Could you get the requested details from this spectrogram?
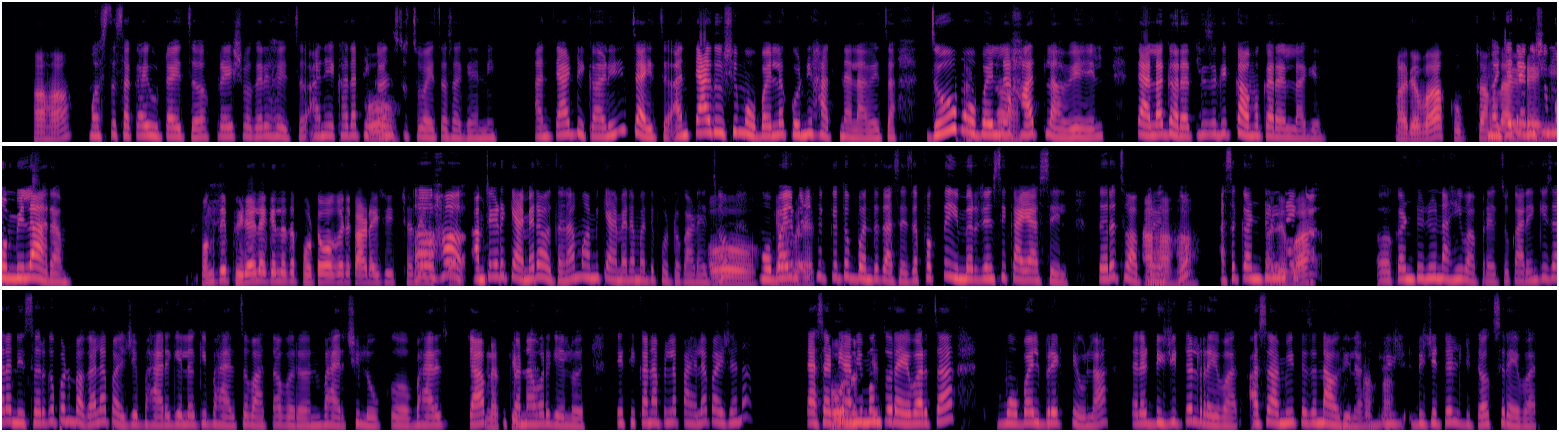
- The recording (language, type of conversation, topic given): Marathi, podcast, तुम्ही इलेक्ट्रॉनिक साधनांपासून विराम कधी आणि कसा घेता?
- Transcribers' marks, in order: in English: "फ्रेश"; in English: "आयडिया"; other background noise; in English: "कंटिन्यू"; in English: "कंटिन्यू"; in English: "डिटॉक्स"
